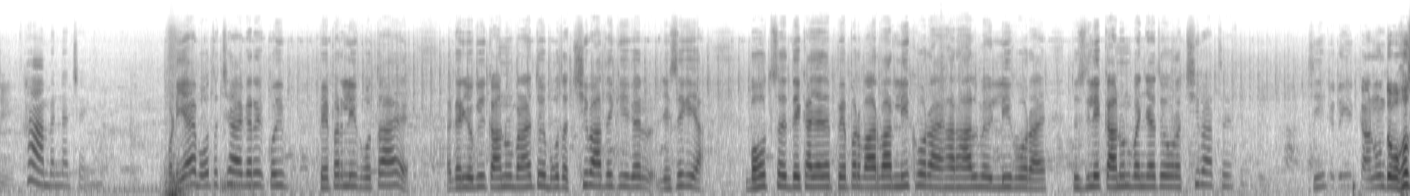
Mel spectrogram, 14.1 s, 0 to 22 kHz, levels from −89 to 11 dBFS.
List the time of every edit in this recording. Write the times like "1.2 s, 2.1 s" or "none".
none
